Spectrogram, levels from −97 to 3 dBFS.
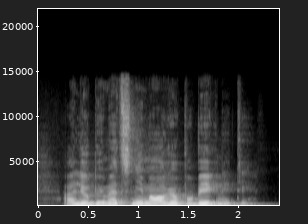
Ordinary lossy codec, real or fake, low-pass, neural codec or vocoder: none; real; 14.4 kHz; none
